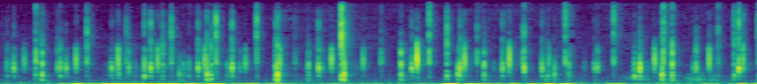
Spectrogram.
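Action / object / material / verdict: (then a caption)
tap / smartphone in a clear plastic case / plastic / none. Long nails scratch and tap the back of a small, solid iPhone in a clear plastic case held in both hands. Quick, irregular bright clicks and scratchy crackles come in fast bursts over a faint low rumble.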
